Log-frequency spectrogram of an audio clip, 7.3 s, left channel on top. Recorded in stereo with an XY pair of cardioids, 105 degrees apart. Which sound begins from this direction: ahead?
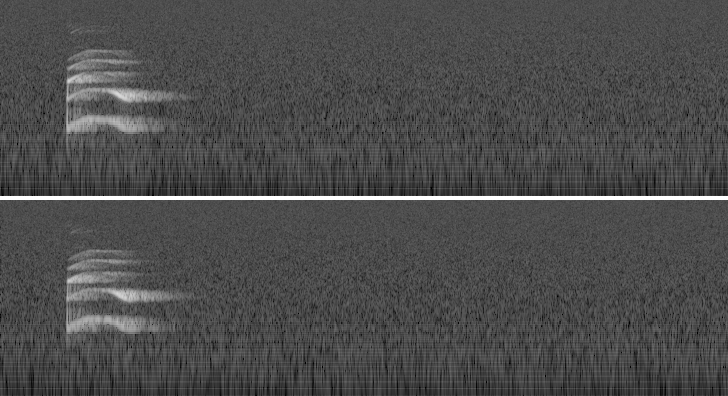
A cat meowing, at 0.7 s.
